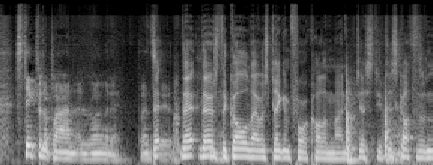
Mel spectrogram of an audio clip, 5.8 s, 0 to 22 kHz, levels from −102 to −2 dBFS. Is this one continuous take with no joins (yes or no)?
yes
